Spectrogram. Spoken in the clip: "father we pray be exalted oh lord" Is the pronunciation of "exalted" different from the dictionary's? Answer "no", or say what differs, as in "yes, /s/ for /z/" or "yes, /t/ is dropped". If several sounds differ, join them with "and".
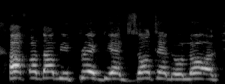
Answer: no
